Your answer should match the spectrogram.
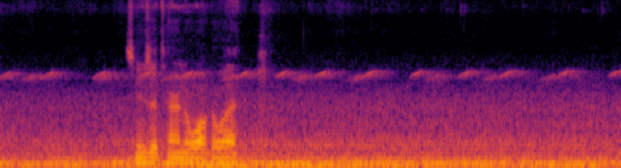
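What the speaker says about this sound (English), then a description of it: "I hear spring peepers and other ones, and yeah, they almost sound like they're birds" Spring peeper frogs calling in a woodland sanctuary: a thin, steady, high-pitched chorus carries on faintly in the distance throughout, while a person speaks briefly nearby.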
